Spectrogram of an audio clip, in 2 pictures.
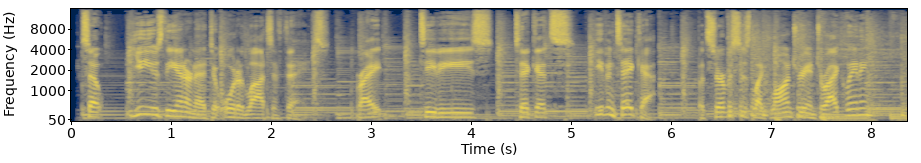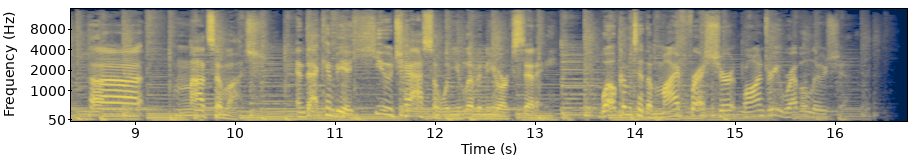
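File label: American English, male, explainer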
